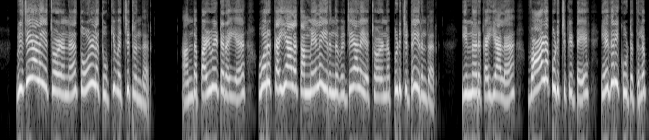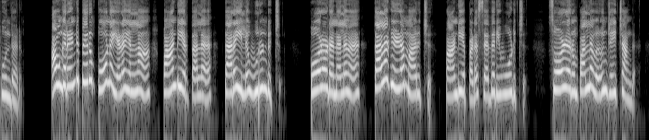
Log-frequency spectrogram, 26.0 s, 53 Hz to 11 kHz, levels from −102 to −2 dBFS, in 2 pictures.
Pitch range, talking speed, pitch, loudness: 295-380 Hz, 100 wpm, 330 Hz, -17 LUFS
